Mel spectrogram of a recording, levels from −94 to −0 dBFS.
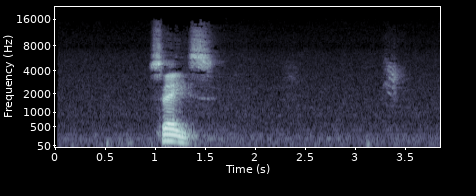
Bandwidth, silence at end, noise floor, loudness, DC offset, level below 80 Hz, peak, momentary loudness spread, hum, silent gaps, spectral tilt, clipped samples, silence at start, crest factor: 15.5 kHz; 0.45 s; -54 dBFS; -18 LUFS; under 0.1%; -62 dBFS; -2 dBFS; 26 LU; none; none; -3.5 dB/octave; under 0.1%; 0.95 s; 22 dB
